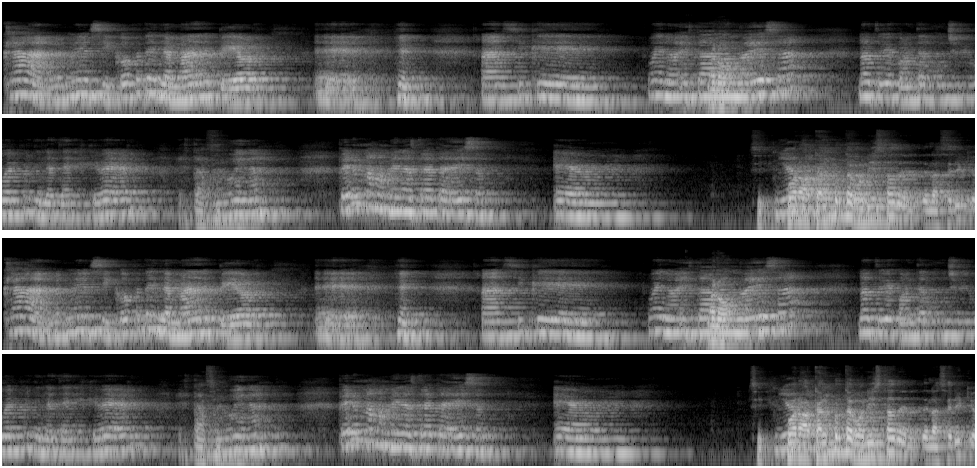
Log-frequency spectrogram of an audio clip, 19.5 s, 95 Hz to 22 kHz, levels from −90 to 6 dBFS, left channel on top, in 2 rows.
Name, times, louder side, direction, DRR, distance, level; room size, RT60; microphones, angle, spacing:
voice 1, 0.0-2.8 3.1-6.1 6.4-12.4 12.7-14.6 15.2-16.1 17.4-18.2, equal, 15° left, -8 dB, 2.1 m, -26 dB
voice 2, 11.6-12.0 17.6-19.4, right 3 dB, 30° right, 2 dB, 0.4 m, -21 dB
10.5 x 5.2 x 2.8 m, 1.1 s
head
